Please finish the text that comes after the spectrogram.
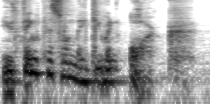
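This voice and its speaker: Gruff bitter old orc dad, gravelly and raspy, sneering, hissy whispers, fantasy villain. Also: male voice, a little high, lively intonation, normal speed, darkish tone, voice pushed up, heavily acted. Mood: scornful. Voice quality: husky, gruff. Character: bitter, menacing, scarred orc father, older male.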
